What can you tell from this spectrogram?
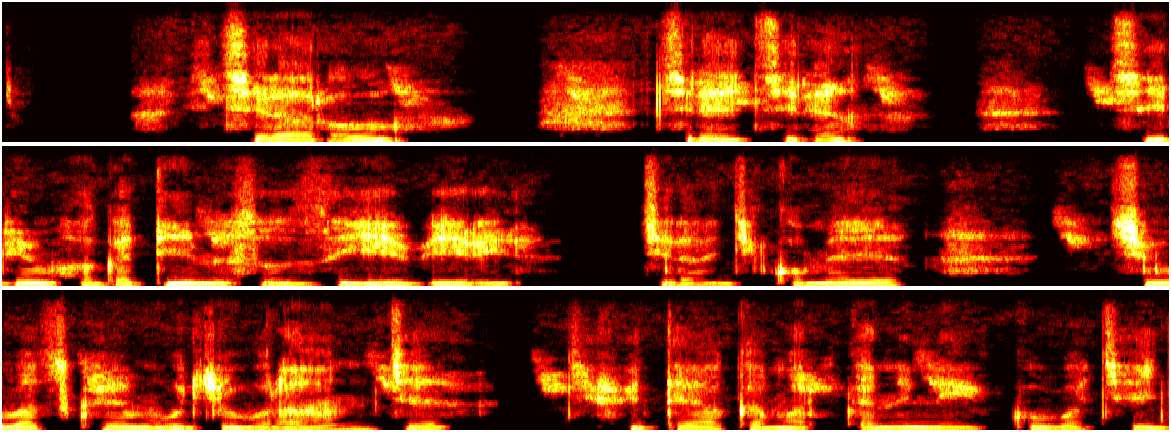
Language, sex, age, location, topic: Kinyarwanda, male, 18-24, Nyagatare, government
